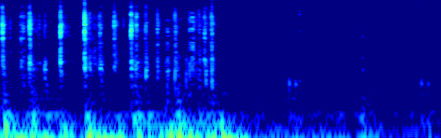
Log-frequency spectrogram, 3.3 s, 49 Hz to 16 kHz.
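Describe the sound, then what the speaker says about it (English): Quick bursts of keystrokes clatter on a computer keyboard, close and crisp, with a run of rapid taps that trails off into a few scattered presses. "And here I'm going to type v3."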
